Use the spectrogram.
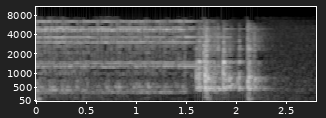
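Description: An old-fashioned telephone bell rings in a continuous metallic trill, fairly loud, then cuts off after a couple of clattering strikes as it is picked up.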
